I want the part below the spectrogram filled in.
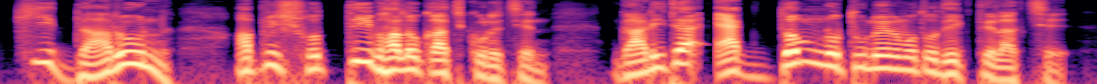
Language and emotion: Bengali, surprised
